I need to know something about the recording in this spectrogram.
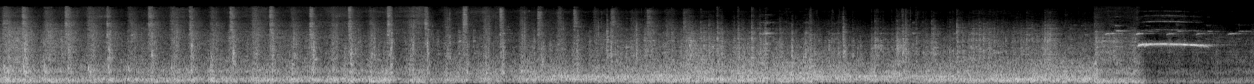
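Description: Railway carriages rattle and clack closely past on the track.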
